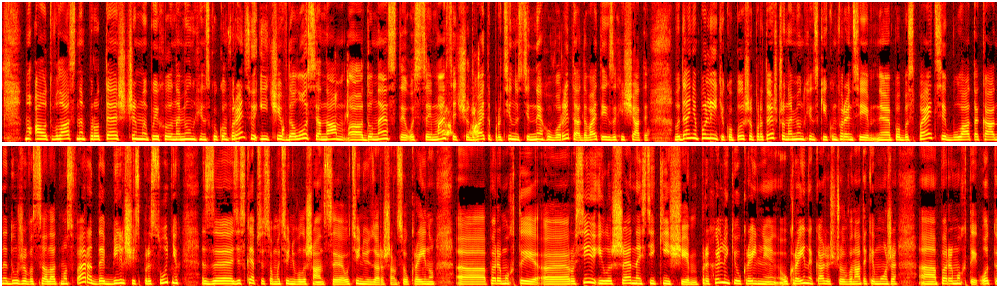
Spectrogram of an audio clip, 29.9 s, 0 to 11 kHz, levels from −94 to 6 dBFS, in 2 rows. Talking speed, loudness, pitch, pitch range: 160 wpm, -17 LUFS, 215 Hz, 195-240 Hz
